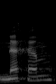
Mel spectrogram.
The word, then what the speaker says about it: Nahom: NM and pronouncing it neem because that's uh how I understand locals tend to pronounce the name in Yemen uh but nonetheless uh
